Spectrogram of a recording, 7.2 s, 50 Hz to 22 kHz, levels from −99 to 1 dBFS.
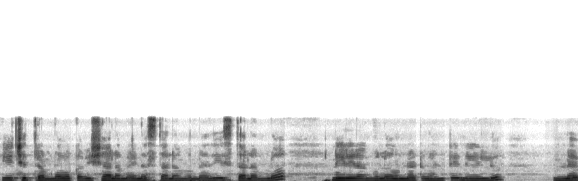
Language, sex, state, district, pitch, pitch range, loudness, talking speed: Telugu, female, Telangana, Mahabubabad, 205 Hz, 195-230 Hz, -15 LUFS, 110 wpm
